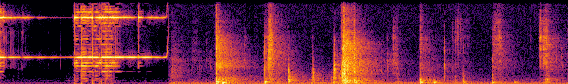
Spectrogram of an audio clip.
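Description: A doorbell rings once at the door of a home with a loud, steady buzzing tone for about a second, followed by several thuds and knocks, like a door being handled, over a low background hum.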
